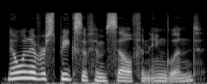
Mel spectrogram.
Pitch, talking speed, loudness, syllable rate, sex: 200 Hz, 230 wpm, -18 LUFS, 6.3 syllables/s, female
